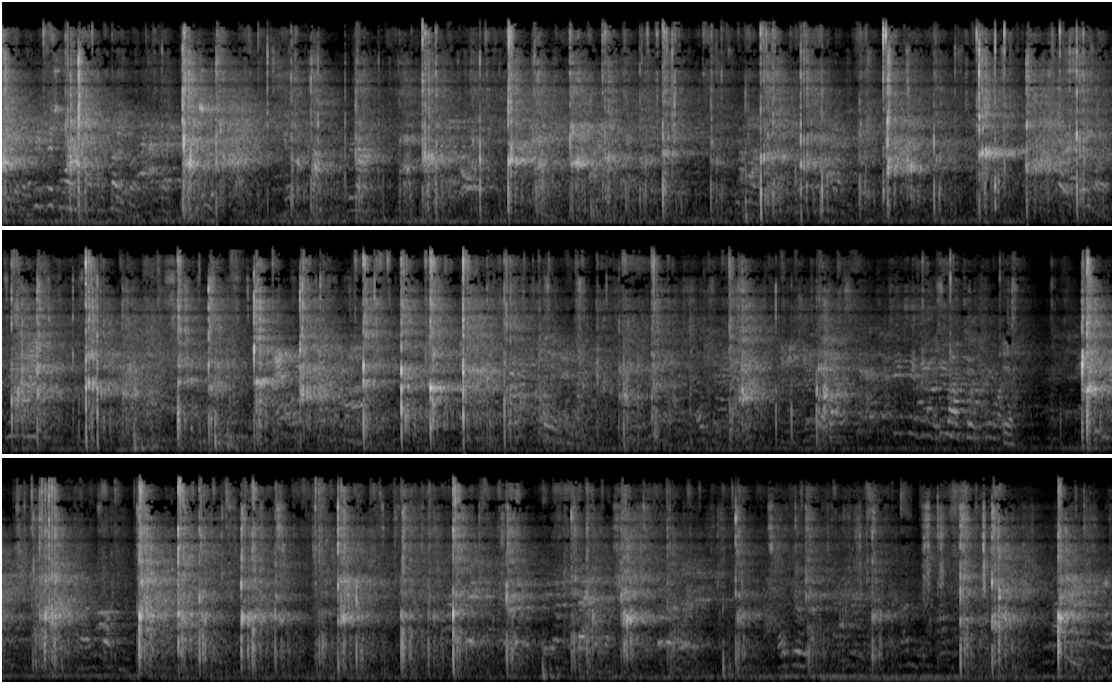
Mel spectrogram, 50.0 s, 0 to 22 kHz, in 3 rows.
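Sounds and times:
ball bouncing on court: 0.0 - 29.4, 32.4 - 49.9.

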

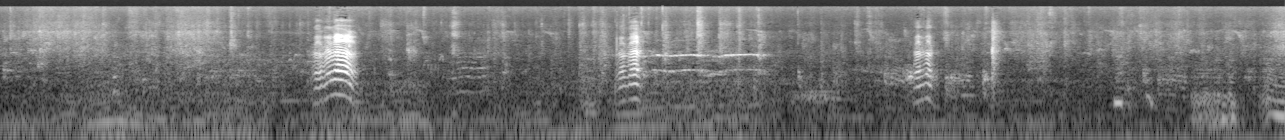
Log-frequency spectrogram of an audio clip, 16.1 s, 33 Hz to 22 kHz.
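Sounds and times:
parrot calling: 3.7 - 5.0.

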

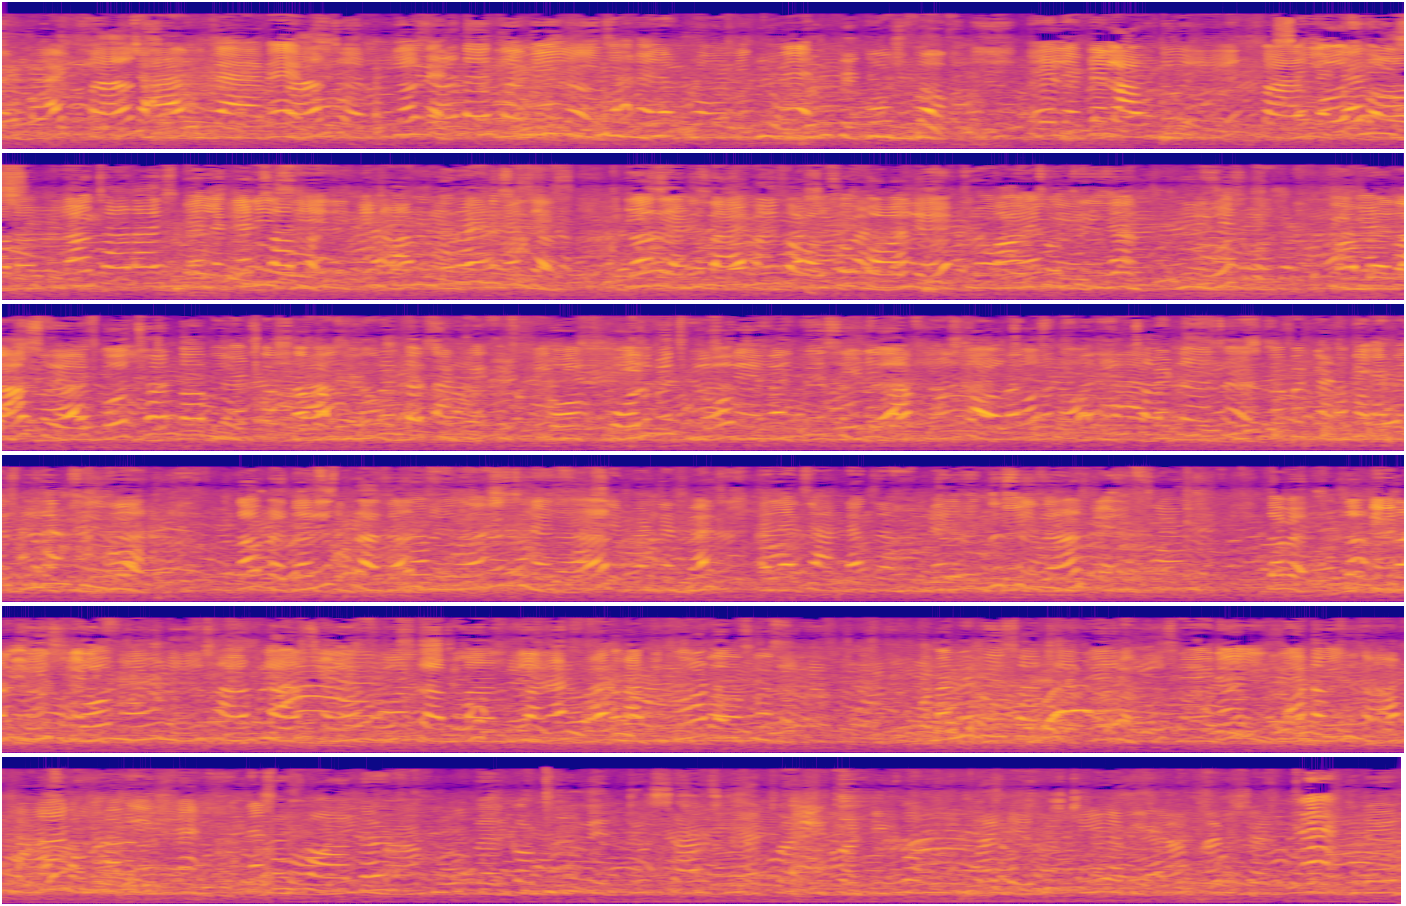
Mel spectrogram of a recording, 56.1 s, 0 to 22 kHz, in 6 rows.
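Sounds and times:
babble of children speaking: 0.0 - 56.0
girl talking: 0.0 - 56.0.

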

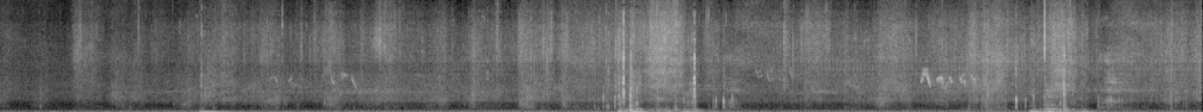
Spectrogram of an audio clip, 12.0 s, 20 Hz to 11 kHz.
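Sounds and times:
faint low hum: 0.0 - 12.0
footsteps on grass: 0.0 - 12.0
loud low thump: 2.0 - 2.4.

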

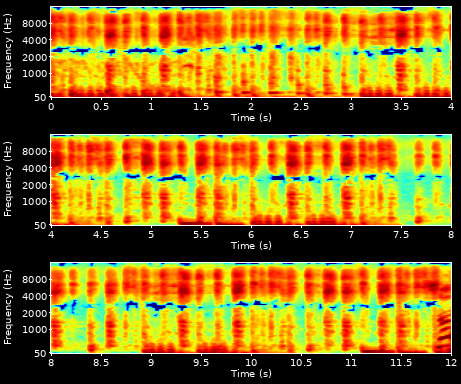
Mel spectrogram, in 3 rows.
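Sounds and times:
breakbeat drums: 0.0 - 12.0.

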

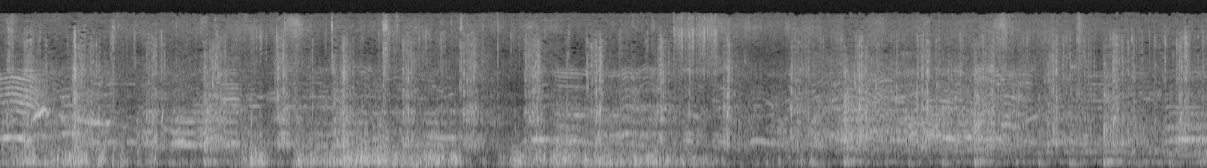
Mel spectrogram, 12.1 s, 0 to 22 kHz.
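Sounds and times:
voices calling out faintly: 0.0 - 12.0
wind buffeting microphone: 0.0 - 12.0.

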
